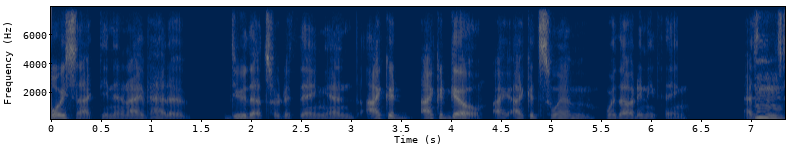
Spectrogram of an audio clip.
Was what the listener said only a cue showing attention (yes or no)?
no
